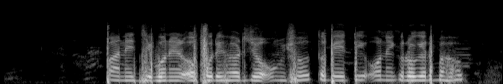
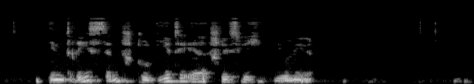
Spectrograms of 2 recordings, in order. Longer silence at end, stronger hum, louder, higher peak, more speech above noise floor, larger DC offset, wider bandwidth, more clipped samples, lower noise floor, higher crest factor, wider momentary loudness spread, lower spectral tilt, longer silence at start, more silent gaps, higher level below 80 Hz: first, 0.4 s vs 0.05 s; neither; first, -19 LUFS vs -22 LUFS; first, -2 dBFS vs -6 dBFS; first, 48 dB vs 43 dB; neither; second, 6.8 kHz vs 9.4 kHz; neither; about the same, -66 dBFS vs -65 dBFS; about the same, 18 dB vs 18 dB; about the same, 8 LU vs 9 LU; first, -8 dB/octave vs -5.5 dB/octave; first, 1.05 s vs 0.35 s; neither; first, -40 dBFS vs -60 dBFS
